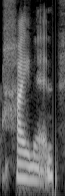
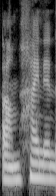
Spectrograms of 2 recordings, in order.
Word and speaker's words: Heynen: code, and you just enter my name, Heinen. And Heinen is spelled Heynen.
